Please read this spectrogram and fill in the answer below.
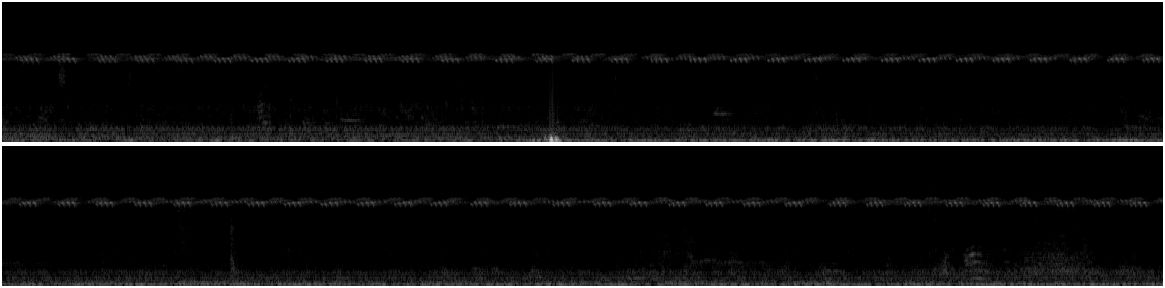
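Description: Crickets chirping steadily in a rapid, even pulsing, with a single low thump about five and a half seconds in.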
